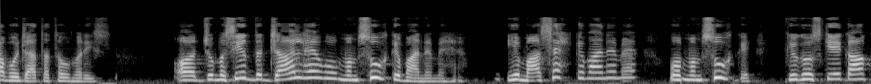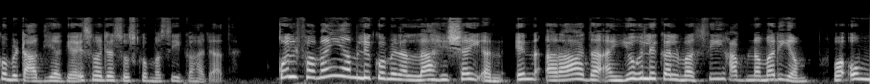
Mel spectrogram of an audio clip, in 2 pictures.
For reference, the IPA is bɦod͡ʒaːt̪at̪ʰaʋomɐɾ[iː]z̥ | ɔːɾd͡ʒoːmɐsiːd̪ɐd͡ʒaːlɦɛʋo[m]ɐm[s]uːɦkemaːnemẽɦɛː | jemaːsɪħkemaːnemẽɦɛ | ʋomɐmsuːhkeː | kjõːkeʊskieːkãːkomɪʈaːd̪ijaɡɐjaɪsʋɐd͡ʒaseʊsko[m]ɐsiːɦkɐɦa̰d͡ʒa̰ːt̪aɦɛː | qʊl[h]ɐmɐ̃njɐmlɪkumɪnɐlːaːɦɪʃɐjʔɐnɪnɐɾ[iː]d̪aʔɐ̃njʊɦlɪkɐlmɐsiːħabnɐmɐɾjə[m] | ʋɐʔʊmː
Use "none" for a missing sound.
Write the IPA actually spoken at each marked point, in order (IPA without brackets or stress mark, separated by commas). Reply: iː, m, s, m, f, aː, m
